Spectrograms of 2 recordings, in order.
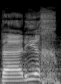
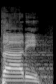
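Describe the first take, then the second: First: The name ends in a raspy throat kh sound. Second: The name ends in a breathy h sound. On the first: The speaker calls it wrong. "Bukan Tarikh pakai kha" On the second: The speaker calls it right. "pakai ha"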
